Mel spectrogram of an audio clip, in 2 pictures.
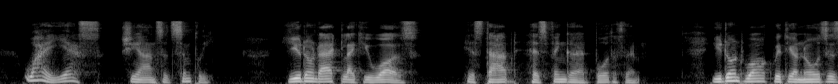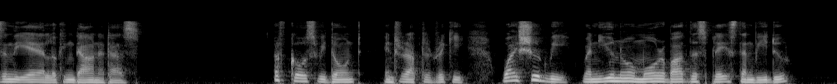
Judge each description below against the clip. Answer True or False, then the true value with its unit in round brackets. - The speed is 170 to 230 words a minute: True (185 wpm)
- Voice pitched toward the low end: True (115 Hz)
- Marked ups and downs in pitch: False (3.8 semitones)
